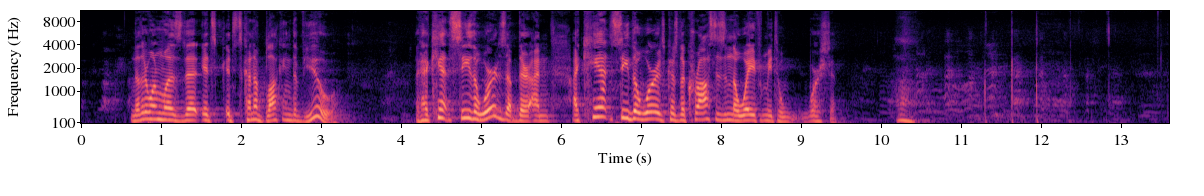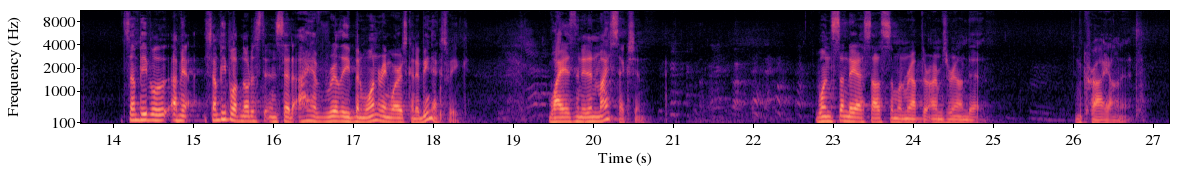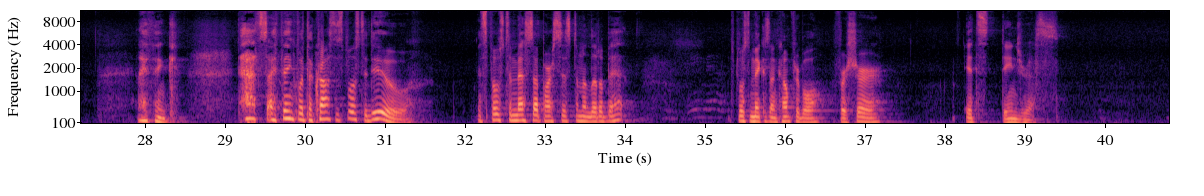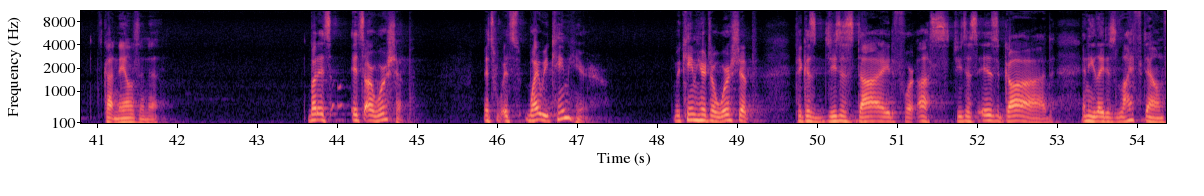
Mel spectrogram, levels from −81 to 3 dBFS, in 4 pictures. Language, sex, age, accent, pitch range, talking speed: English, male, 30-49, American, 115-165 Hz, 165 wpm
